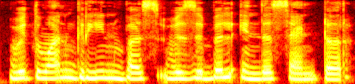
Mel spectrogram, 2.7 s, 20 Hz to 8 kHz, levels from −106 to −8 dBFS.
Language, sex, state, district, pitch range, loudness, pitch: English, female, Karnataka, Bangalore, 215-245 Hz, -12 LUFS, 230 Hz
